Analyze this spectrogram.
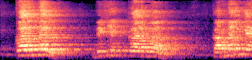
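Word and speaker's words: colonel: लिखने में तो क्या है? कोलोनेल, लेकिन इसकी जो प्रोनाउंसिएशन है वो कर्नल होगी।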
